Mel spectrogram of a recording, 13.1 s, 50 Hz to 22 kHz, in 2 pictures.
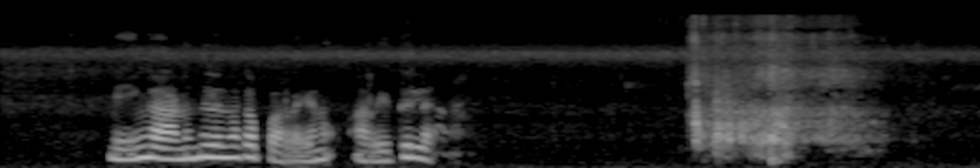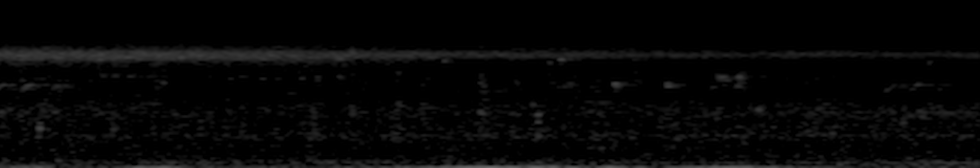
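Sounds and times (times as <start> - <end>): net splashing into water: 4.6 - 6.0.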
